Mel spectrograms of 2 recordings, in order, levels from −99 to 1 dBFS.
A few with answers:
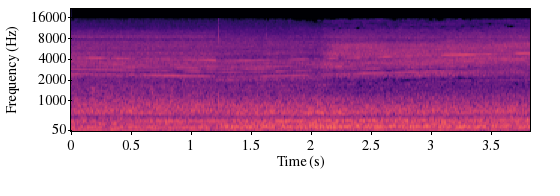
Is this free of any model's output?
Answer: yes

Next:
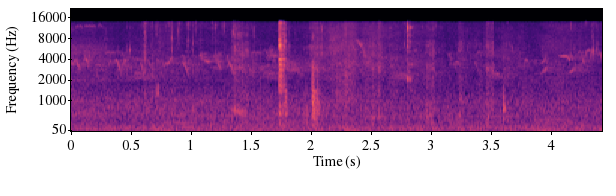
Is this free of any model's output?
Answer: yes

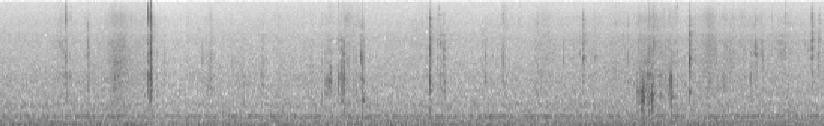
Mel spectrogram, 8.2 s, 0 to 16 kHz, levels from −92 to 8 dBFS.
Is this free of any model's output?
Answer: yes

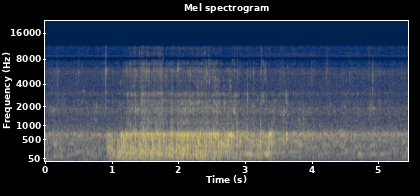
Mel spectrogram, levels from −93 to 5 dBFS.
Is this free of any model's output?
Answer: yes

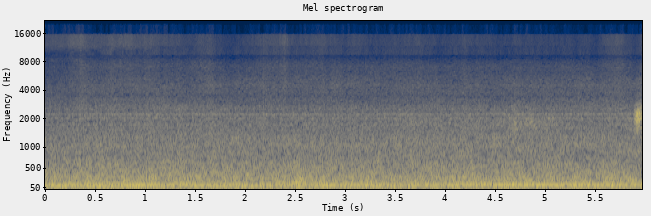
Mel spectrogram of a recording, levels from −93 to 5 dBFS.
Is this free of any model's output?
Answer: no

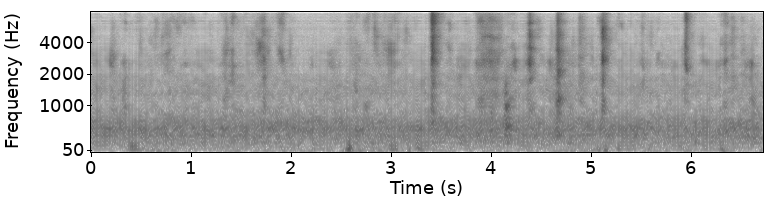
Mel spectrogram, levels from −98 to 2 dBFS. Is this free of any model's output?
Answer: no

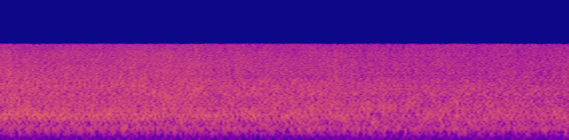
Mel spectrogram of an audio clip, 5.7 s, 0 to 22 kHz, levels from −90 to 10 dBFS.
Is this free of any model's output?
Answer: no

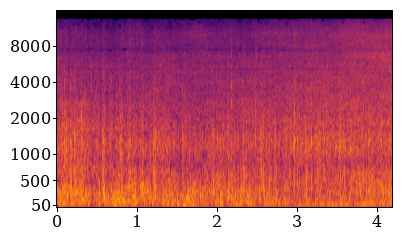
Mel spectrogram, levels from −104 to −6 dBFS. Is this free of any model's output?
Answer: yes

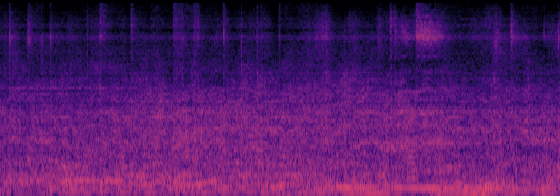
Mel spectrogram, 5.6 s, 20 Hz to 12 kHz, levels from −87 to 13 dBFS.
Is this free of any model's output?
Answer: no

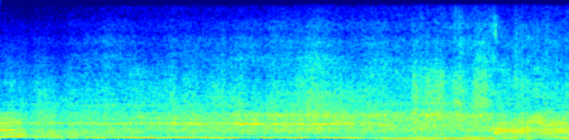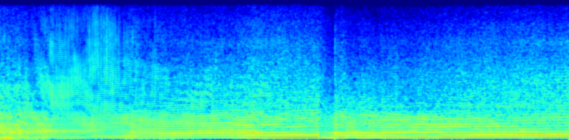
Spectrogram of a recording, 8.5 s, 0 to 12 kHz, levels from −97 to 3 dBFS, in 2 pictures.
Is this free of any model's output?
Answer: yes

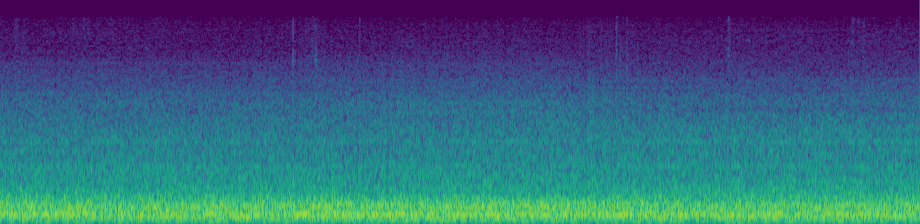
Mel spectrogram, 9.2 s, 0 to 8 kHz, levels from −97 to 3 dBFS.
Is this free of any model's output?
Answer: yes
